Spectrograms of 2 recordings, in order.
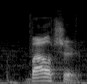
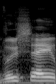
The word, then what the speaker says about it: Boucher: lot he's also he also plays starter minutes voucher boucher boucher i butchered it again boucher was too easy to turn down as good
